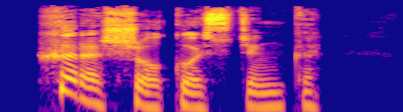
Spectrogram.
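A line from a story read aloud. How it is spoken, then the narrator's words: Weary speech. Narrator (Russian): устало сказала Живетьева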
